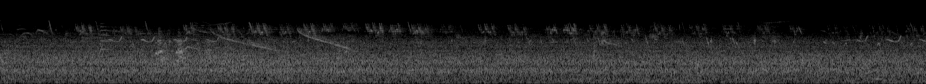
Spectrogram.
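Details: Least terns at Cape May wetlands, New Jersey, USA, one on a pontoon: high, sharp chattering calls, several birds overlapping about four times a second, over a steady roar of wind or surf.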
